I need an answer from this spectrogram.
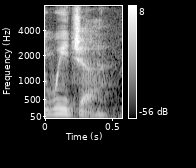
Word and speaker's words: Ouija: Because it's spelled Ouija. Uh-huh. That's how you say it. But I feel like most Americans say Ouija, Ouija. Uh-huh. like it's spelled IE.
